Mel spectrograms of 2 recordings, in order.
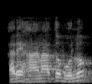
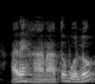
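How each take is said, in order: Both takes have the same delivery.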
